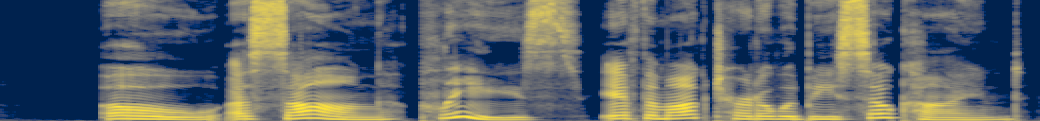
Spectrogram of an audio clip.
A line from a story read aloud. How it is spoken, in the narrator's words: Alice replied, so eagerly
